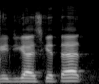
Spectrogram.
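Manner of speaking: ordinary delivery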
